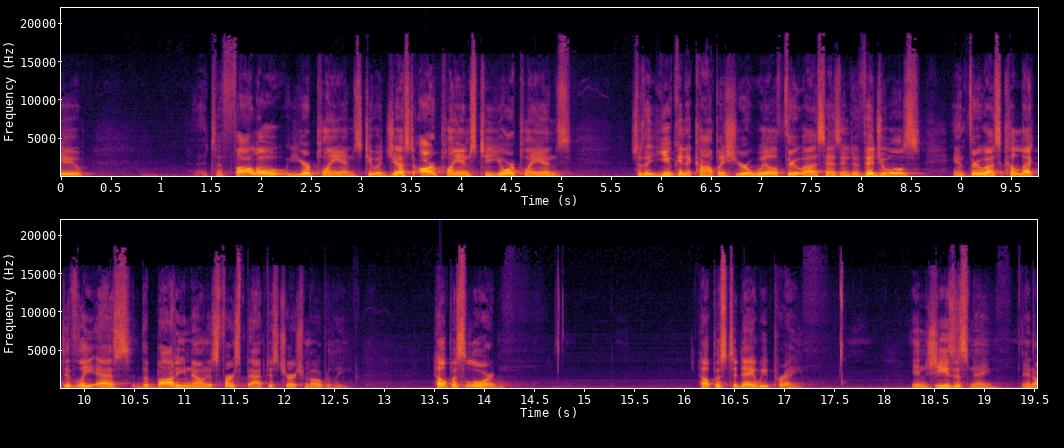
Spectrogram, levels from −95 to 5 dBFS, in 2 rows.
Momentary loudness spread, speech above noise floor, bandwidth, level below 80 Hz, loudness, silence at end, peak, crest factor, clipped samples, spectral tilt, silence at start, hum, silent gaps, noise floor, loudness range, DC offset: 14 LU; 38 dB; 19 kHz; -62 dBFS; -18 LUFS; 0 s; 0 dBFS; 20 dB; under 0.1%; -5 dB/octave; 0 s; none; none; -56 dBFS; 5 LU; under 0.1%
